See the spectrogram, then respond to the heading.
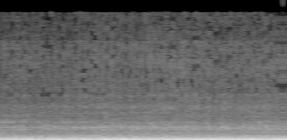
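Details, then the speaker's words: Waste oil heater burn bowl with water-heater fan air, valve opened to full air during pre-start burning off oil: deep, steady, even roar with low rumble, no pulsing or sputter; normal burner operation. "what it takes you can actually hear the the roar so on the pre-start is trying to burn off that oil"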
